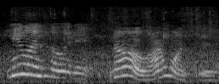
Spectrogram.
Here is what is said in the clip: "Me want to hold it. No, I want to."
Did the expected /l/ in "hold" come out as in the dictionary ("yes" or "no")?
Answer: no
